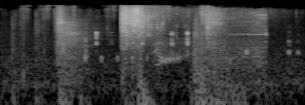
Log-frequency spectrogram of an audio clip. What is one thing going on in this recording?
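A sword swishes through the air and strikes.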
